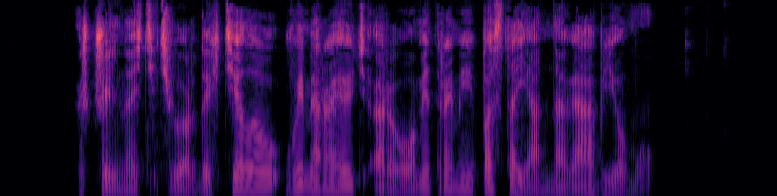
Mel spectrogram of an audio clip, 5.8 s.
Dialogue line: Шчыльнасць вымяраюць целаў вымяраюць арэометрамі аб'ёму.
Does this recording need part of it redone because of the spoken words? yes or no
yes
